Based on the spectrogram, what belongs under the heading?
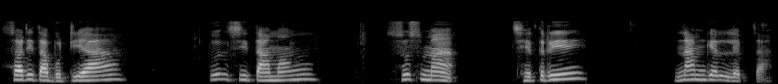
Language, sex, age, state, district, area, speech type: Nepali, female, 60+, West Bengal, Kalimpong, rural, spontaneous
